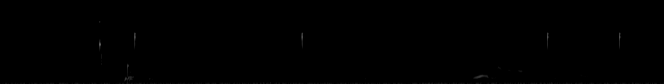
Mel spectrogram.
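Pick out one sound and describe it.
Short, sharp clicks from a game interface sound now and then.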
